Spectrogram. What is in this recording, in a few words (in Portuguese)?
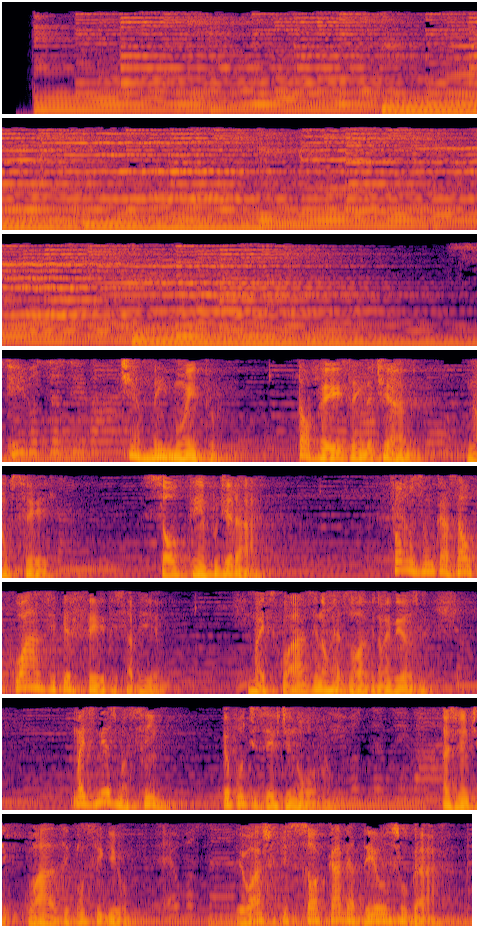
Ex Esposa Masculino, Telemensagens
